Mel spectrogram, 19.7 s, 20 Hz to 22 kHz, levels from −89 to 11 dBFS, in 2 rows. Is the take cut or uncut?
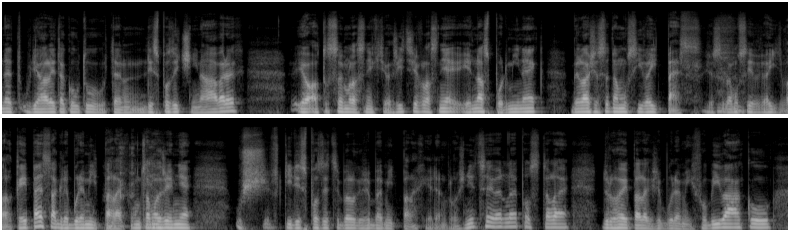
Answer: uncut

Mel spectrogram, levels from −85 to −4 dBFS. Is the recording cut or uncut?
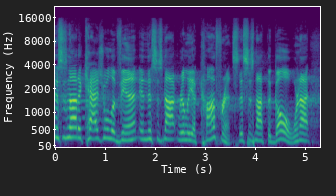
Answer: uncut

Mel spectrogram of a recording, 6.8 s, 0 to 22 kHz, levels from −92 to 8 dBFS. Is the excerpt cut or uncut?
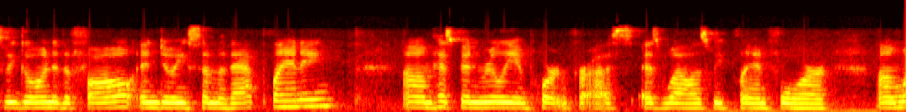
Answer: uncut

